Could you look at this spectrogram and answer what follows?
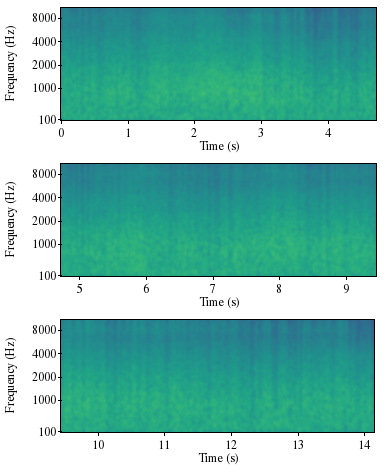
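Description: Jet airliner engines heard from the airfield edge: a steady rushing noise with no clear whine, even in level throughout.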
